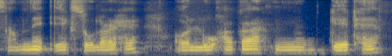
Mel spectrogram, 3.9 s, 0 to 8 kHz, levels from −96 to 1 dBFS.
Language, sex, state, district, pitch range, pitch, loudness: Hindi, male, Assam, Kamrup Metropolitan, 120-130 Hz, 120 Hz, -19 LUFS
